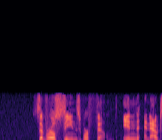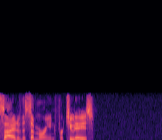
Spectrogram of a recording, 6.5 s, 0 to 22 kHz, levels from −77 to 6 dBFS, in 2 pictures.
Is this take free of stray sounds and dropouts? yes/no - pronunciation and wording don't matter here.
yes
